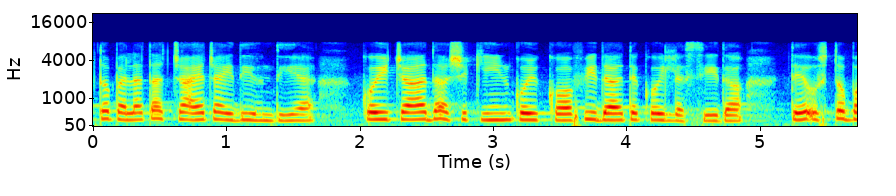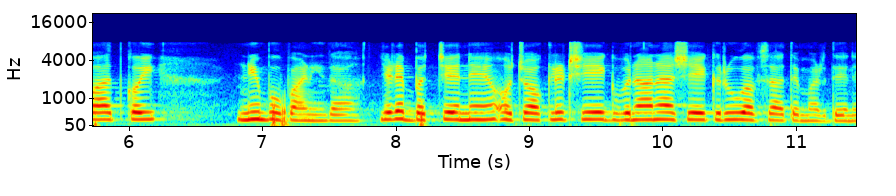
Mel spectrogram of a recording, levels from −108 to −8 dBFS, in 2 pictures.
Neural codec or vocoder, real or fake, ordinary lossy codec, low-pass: none; real; none; none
